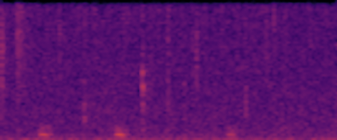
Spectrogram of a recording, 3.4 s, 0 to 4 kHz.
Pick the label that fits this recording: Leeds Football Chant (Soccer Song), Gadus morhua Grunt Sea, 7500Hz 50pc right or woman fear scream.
Gadus morhua Grunt Sea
